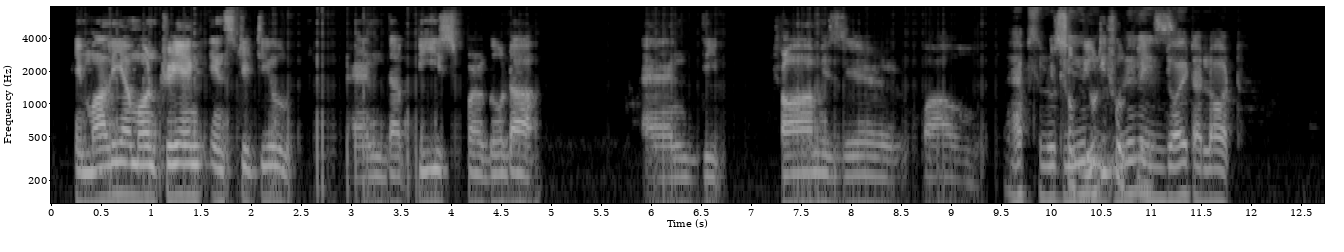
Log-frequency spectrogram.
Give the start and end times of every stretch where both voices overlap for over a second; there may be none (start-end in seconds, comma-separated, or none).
10.0-11.2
